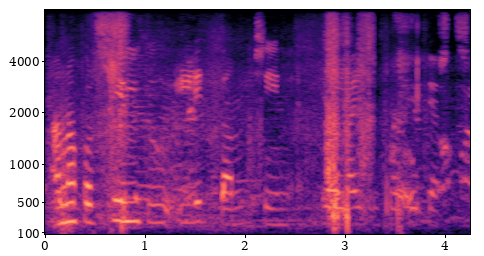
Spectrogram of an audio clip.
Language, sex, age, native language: Icelandic, male, 13, Icelandic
